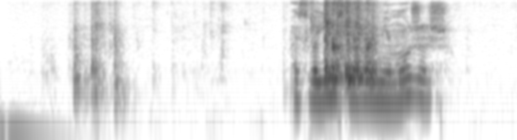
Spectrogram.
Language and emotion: Russian, neutral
